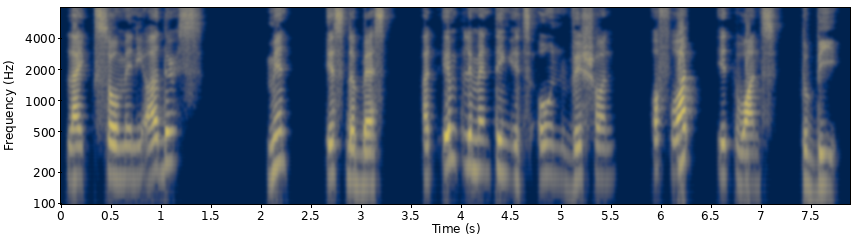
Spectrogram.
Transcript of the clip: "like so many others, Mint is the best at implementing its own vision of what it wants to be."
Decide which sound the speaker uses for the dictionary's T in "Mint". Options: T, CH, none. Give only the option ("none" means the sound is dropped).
T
